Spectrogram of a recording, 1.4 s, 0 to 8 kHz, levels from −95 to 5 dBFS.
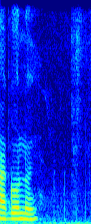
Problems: background sounds at intervals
